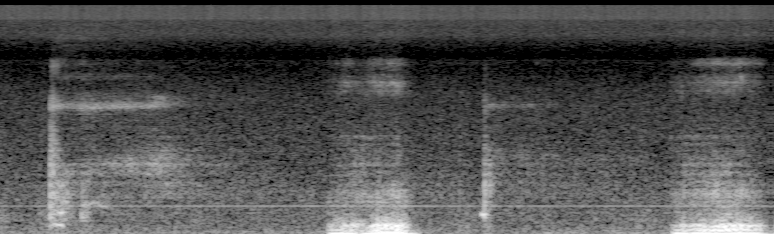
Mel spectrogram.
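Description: Two deep, rumbling snores on the in-breath, several seconds apart, with quiet pauses between; snoring from nasal congestion.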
